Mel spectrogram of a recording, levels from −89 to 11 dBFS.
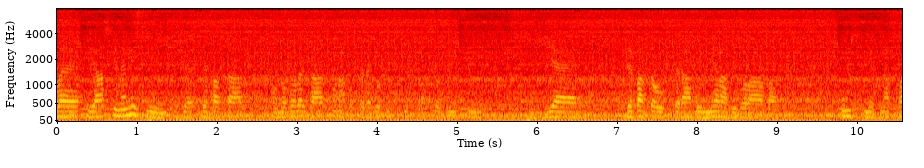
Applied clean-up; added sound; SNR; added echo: none; Engine; 0 dB; none.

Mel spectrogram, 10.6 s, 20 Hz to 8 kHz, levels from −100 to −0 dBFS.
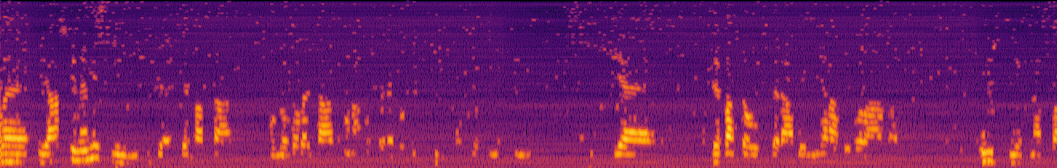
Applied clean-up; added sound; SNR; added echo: classical method spectral subtraction.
